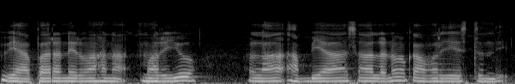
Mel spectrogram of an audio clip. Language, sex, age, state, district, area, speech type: Telugu, male, 18-30, Andhra Pradesh, East Godavari, rural, spontaneous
